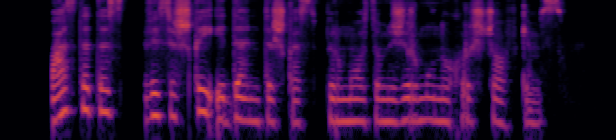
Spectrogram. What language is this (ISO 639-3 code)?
lit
